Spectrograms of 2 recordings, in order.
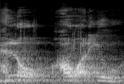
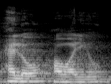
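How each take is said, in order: First: Raised voice, drawn out slowly; louder slower demo. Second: Said in the usual way. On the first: Shown as a demonstration. Teacher showing students a louder voice, slow and raised. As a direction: call it out as if to someone far away. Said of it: "अगर मैं बोलूँगा ना". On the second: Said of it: "इस वक्त मैं इस आवाज़ में बोल रहा हूँ".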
